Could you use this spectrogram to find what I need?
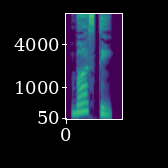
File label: "ಬಸ್ತಿ", Kannada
